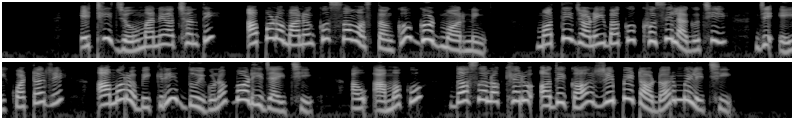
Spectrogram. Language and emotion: Odia, happy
